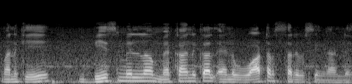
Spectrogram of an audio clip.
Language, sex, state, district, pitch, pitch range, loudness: Telugu, male, Andhra Pradesh, Manyam, 120 Hz, 110-150 Hz, -18 LUFS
